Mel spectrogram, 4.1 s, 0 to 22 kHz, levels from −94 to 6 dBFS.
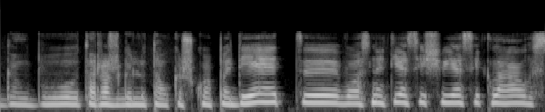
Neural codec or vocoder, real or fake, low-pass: none; real; 7.2 kHz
